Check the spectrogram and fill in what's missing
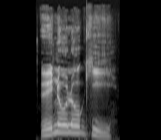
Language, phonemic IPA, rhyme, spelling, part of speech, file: German, /ønoloˈɡiː/, -iː, Önologie, noun, De-Önologie.ogg
- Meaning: oenology: 1. the study of wine in general (including cultivation, production, marketing, gastronomy, history, etc.) 2. the study of wine production in the cellar, i.e. between harvest and bottling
